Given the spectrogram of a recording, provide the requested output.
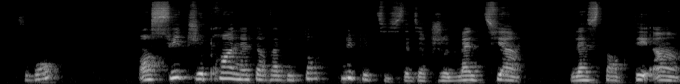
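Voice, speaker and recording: A woman's medium-pitched, somewhat breathy voice with lively intonation and a dark, mellow tone. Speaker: physics teacher. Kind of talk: lecture.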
